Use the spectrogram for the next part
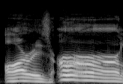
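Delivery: second "R" a loud, held "errr"; tiger-like R. Shown as a demonstration. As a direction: growl out the final "R" hard. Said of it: "like a tiger".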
